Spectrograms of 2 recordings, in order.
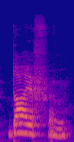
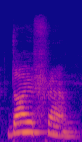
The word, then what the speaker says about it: diaphragm: between the ribs and diaphragm and for the word diaphragm the G is silent we don't pronounce it diaphragm when the instruction is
